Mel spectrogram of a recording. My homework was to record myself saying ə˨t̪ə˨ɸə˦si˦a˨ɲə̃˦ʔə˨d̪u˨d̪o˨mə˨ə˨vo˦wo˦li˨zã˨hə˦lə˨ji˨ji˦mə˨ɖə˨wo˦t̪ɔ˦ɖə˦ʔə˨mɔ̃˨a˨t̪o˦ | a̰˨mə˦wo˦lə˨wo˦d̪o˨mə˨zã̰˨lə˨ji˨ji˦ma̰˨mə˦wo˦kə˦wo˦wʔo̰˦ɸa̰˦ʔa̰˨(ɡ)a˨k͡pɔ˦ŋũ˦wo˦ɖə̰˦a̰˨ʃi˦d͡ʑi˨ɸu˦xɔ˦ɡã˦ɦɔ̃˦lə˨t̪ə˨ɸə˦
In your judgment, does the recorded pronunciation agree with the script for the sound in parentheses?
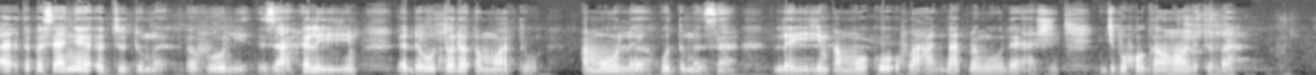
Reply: no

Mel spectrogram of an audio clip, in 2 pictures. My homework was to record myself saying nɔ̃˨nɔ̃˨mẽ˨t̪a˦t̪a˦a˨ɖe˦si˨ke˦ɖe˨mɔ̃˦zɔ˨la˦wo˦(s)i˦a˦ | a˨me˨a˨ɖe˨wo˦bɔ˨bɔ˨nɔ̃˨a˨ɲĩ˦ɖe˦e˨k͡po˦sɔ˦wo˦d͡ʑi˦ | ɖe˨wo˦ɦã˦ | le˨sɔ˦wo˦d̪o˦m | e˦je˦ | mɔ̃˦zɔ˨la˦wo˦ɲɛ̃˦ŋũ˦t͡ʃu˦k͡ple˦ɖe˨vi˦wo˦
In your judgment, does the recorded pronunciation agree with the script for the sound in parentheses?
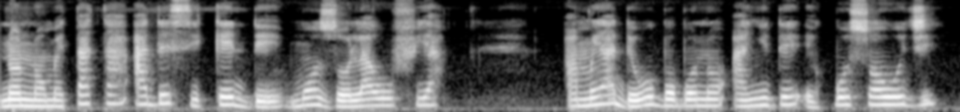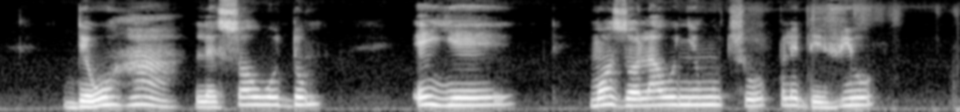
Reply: no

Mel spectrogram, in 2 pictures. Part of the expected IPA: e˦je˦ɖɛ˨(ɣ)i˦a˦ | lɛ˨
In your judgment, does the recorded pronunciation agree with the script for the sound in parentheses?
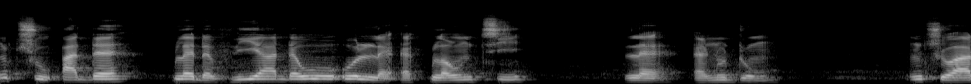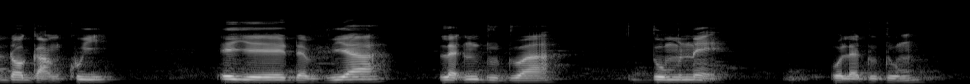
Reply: no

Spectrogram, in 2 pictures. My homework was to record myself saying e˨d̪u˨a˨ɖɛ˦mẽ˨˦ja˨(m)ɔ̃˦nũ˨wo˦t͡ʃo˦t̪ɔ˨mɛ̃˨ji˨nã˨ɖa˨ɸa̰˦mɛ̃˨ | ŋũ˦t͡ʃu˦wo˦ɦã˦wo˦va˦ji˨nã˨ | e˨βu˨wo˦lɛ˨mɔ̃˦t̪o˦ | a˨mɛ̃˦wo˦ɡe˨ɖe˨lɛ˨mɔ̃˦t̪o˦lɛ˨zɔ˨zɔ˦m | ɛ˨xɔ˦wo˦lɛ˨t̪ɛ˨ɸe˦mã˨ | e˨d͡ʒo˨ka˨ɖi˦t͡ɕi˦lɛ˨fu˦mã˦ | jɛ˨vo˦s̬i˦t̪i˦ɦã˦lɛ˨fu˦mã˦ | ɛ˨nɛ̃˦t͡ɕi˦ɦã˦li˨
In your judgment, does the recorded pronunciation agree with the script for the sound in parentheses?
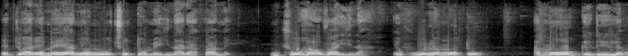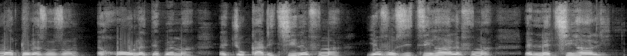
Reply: no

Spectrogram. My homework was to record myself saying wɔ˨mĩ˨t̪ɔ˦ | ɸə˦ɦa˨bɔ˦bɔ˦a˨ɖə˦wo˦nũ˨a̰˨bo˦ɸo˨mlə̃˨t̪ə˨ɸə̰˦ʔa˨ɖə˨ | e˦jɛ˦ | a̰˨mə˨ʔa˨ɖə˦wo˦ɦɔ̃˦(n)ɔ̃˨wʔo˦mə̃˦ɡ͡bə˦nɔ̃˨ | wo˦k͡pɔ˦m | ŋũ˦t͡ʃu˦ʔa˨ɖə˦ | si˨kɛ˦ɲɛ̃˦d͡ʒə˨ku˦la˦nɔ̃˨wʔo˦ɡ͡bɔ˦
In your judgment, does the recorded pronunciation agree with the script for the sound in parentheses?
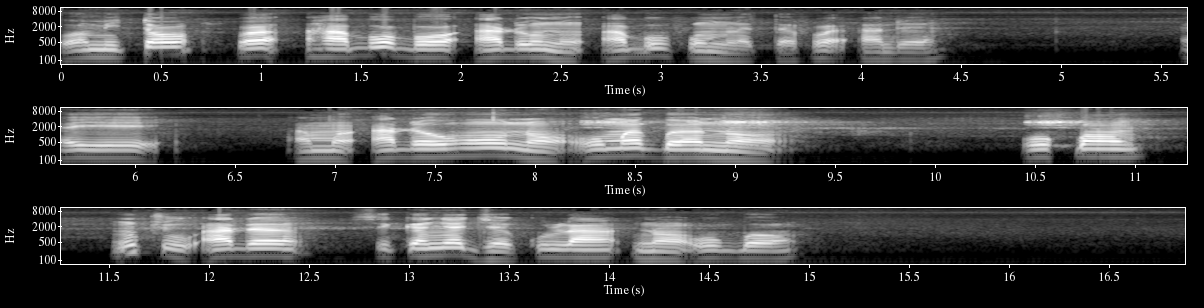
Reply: yes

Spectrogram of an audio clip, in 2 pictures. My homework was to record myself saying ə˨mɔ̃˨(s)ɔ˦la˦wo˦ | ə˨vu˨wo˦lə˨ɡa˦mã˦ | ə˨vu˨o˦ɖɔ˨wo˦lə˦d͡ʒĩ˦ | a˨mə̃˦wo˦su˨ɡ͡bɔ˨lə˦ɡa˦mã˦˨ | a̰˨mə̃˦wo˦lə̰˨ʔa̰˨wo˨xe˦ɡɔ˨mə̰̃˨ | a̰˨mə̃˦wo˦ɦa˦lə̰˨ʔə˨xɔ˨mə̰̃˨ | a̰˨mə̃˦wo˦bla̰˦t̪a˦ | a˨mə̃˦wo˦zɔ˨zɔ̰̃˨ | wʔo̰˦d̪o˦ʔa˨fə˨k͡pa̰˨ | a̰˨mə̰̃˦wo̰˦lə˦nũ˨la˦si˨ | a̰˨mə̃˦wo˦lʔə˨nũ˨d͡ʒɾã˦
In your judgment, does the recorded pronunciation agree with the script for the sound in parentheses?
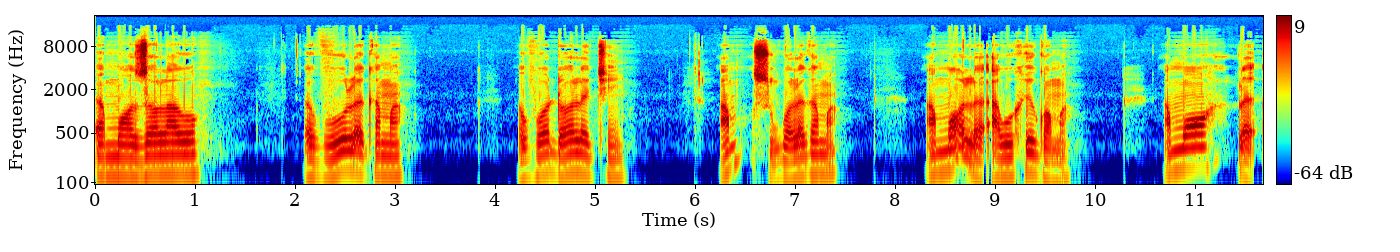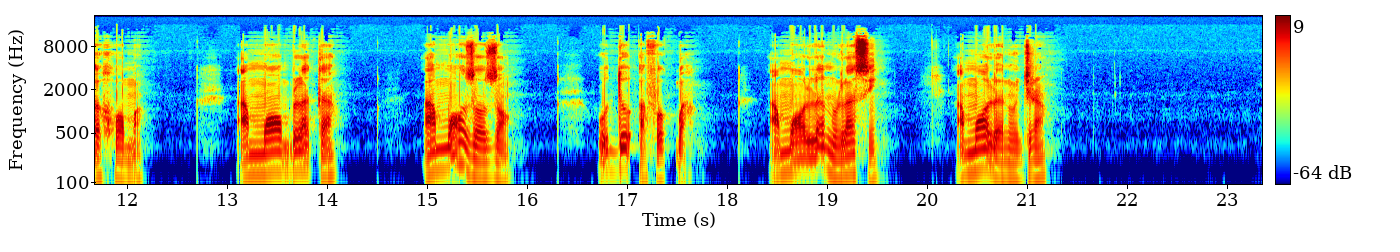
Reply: no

